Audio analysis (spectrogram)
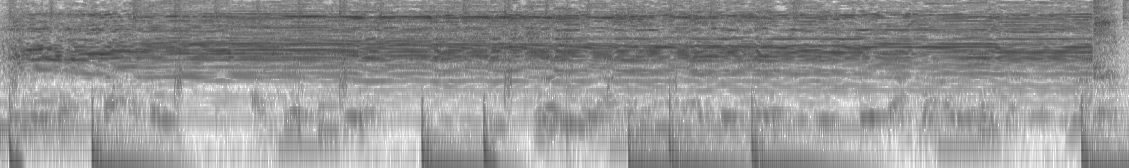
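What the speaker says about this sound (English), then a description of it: "So what I do is I want to use the corner of my clipper." Electric hair clippers buzz steadily and loudly at close range while cutting off dreadlocks in a first self haircut, with the motor pitch dipping and recovering in repeated strokes as the blades bite into the hair.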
